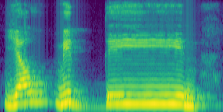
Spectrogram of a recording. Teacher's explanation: یا کے بعد جو واو ہے، اس واو کو آپ نے لمبا نہیں کرنا، شارٹ کٹ پڑھنا ہے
